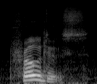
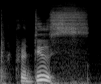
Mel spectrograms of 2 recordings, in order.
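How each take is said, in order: First: The stress is on the first syllable. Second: The stress is on the second syllable. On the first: It is a noun meaning farm products. "noun이에요... produce 앞에 있어" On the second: It is a verb meaning to make. "verb로 쓸 때 생산하다 할 때는 뒤에 있어"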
